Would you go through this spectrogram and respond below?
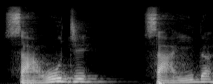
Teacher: quando eu separo em sílaba cada vogal fica em uma sílaba então saúde é hiato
